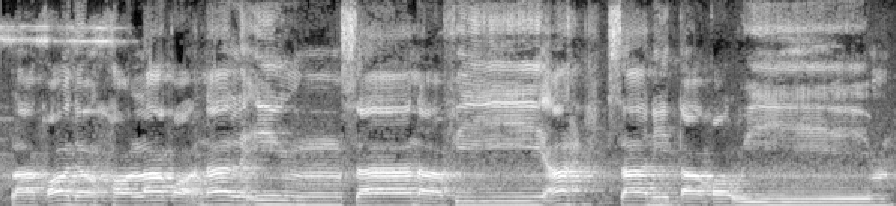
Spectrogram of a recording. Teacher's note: Karena ini ikfa. Ikfa itu samar-samar. Jadi agak ke NG. · fi-nya 5 harokat, jangan lupa panjangnya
